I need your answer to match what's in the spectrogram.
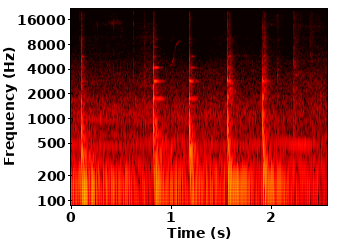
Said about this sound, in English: On a truck, it's important to knock the tyres with a hammer or steel bar to check for punctures or flats. A fully inflated tyre will give a nice clear ring. A flat or underinflated tyre will give a dull thud.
